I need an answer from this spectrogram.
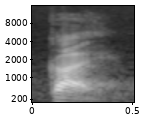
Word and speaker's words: chi: denoted as Kai Square where Kai is a Greek L and I'm sure you know it can be pronounced as Kai properties of this Kai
